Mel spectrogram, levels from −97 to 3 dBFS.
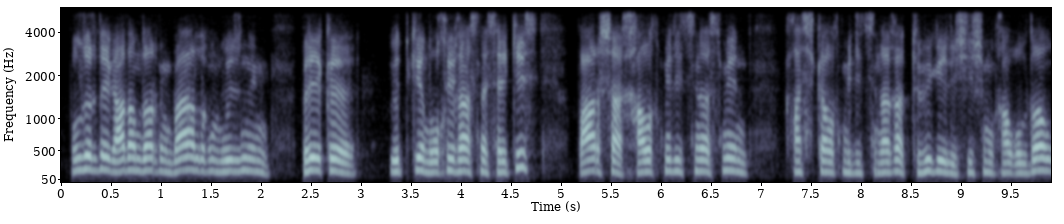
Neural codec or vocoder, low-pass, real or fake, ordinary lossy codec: vocoder, 22.05 kHz, 80 mel bands, HiFi-GAN; 5.4 kHz; fake; none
